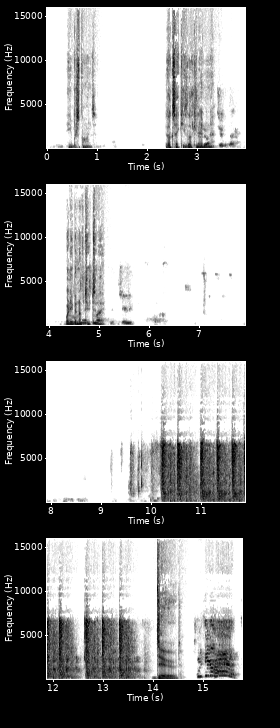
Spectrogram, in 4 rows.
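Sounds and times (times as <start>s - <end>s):
speech: 0.4s - 1.1s, 2.4s - 5.8s, 14.1s - 14.6s
rapid gunfire bursts from a played video: 10.1s - 13.8s.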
